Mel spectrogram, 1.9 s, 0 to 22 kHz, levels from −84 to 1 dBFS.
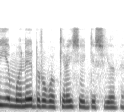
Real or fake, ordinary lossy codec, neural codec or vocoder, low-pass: fake; none; codec, 16 kHz, 2 kbps, X-Codec, HuBERT features, trained on LibriSpeech; none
